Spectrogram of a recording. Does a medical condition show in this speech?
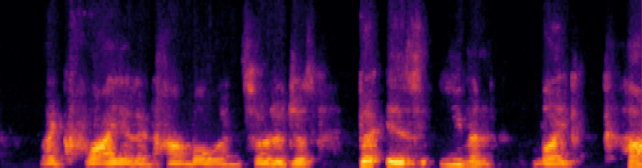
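Yes: cerebral palsy; present from birth.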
